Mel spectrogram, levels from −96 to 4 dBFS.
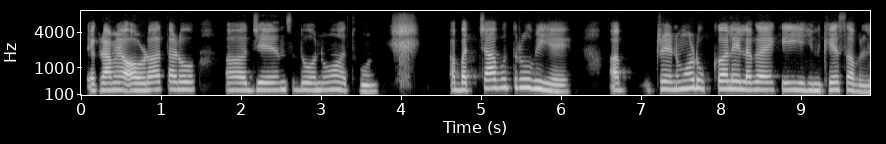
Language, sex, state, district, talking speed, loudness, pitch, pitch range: Magahi, female, Bihar, Lakhisarai, 150 wpm, -21 LUFS, 210 Hz, 200-225 Hz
